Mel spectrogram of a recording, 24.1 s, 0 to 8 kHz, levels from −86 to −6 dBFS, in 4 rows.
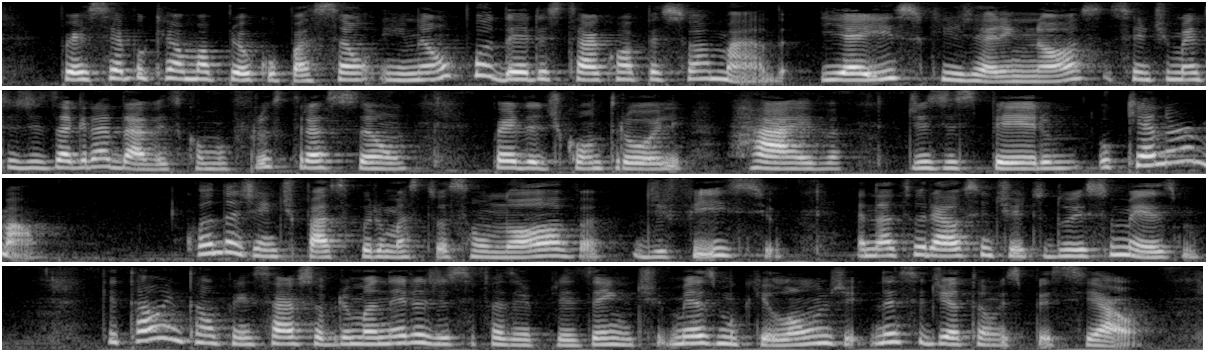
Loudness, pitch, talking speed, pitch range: -27 LUFS, 235 Hz, 160 wpm, 215-255 Hz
